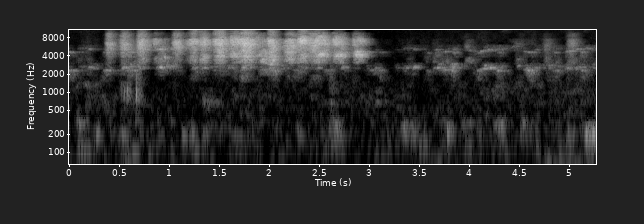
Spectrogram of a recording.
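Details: Wild bird chicks in the nest begging while the mother feeds them and the father stands guard; a dense, shrill, high chirping chorus runs for three seconds, then softer scattered chirps follow with faint low thumps.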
